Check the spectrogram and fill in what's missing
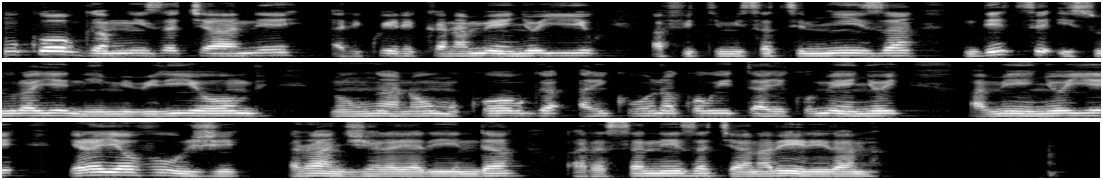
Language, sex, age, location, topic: Kinyarwanda, male, 18-24, Huye, health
